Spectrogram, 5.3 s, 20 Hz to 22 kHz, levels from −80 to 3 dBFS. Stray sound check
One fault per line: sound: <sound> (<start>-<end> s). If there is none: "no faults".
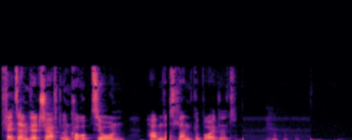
sound: dropout (2.5-2.5 s)
sound: laugh (4.0-4.5 s)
